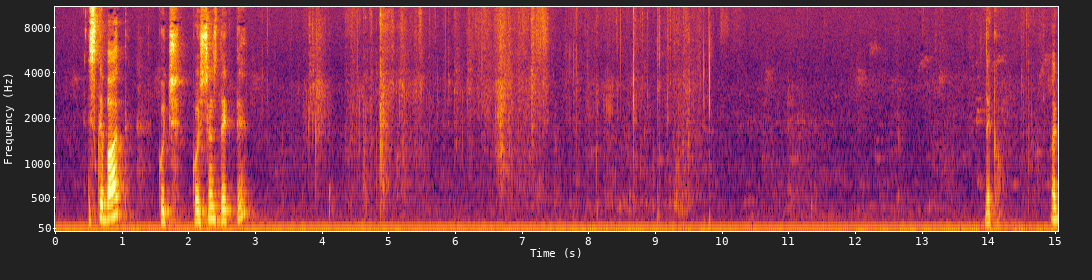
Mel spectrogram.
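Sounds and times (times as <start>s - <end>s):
steady low hum: 0.0s - 15.0s
notebook page rustling: 3.5s - 10.1s.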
